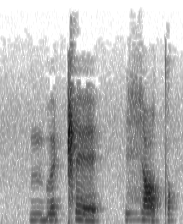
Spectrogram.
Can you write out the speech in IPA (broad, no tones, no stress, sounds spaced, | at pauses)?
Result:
m b œ ǁ ɛ | z ø tˤ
